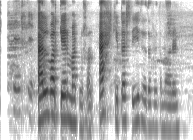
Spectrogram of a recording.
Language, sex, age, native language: Icelandic, female, 14, Icelandic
